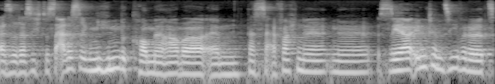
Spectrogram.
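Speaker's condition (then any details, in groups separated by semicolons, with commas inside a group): Cleft palate, mild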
